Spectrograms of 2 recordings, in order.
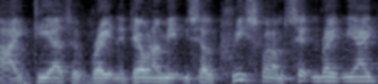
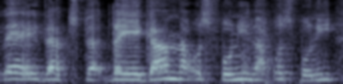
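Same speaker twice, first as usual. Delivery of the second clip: higher-pitched encouraging partner; lightly put-on female voice, pitched up; girlfriend's voice; 7 semitones higher than usual. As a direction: imitate her pleased, reassuring verdict. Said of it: "She was like".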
